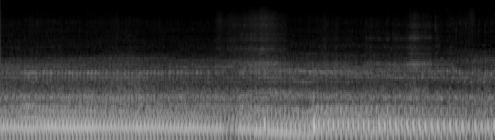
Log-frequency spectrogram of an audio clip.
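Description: An Indian Scout Sixty motorcycle on a ride in to work, its engine a steady close rumble with slight revving changes throughout, no talking.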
